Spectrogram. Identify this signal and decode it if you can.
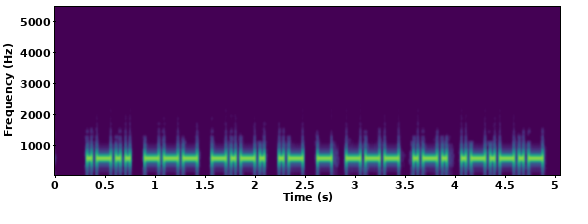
Morse code, heard as a keyed tone, about 25 wpm, 600 Hz. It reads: LOCATOR.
